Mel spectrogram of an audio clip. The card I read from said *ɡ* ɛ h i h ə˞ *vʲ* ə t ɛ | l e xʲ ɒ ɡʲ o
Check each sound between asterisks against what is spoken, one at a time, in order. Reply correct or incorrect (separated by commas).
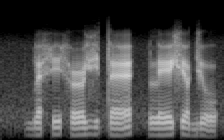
incorrect, correct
